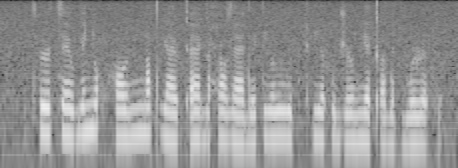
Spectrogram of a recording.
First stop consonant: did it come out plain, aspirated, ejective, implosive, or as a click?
aspirated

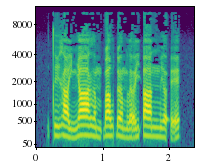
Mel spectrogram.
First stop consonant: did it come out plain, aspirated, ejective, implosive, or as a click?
plain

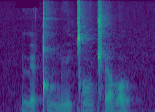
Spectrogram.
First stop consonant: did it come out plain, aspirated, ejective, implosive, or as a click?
click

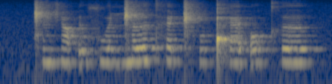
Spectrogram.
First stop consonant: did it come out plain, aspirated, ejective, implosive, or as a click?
click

